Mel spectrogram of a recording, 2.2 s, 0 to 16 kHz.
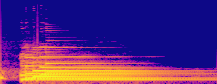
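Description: A C sharp 6/9 chord strummed once on an acoustic guitar, then left to ring and slowly fade. It is the flat-six substitute chord of a 2-5-1 in F, played in place of the two chord.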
